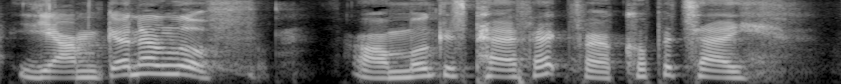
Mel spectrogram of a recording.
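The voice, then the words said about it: Weak attempt at Black Country accent. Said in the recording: “Not very good at a Black Country accent, am I?”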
